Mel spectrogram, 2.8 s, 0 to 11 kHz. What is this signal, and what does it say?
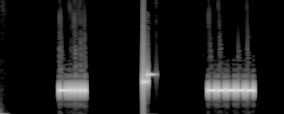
Morse code, heard as a keyed tone, about 50 wpm, 700 Hz. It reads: 6 0
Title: Single Letter-Number - Rapid-Fire 50wpm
